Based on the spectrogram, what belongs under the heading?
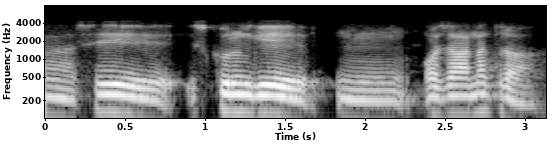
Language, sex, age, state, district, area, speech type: Manipuri, male, 18-30, Manipur, Tengnoupal, rural, conversation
